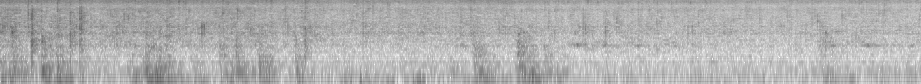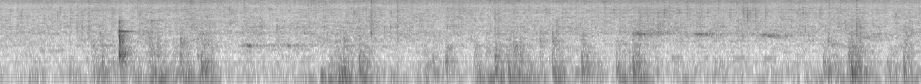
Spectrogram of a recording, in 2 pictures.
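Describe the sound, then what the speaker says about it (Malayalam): Onion, green chili and garlic sauté in a pan for a spinach and jackfruit seed thoran, giving a steady close sizzle with scraping stirs throughout and no talking. "ഇനി നമുക്ക് സവാള, പച്ചമുളകും വെളുത്തുള്ളിയും കൂടെ ഇട്ട് വാട്ടാം."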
